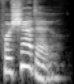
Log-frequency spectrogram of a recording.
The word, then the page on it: foreshadow: British English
